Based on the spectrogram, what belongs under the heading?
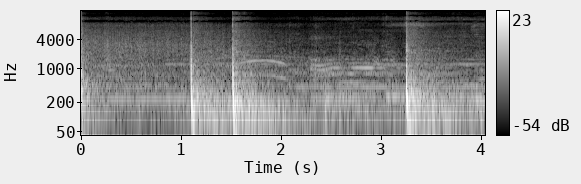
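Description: Aerial fireworks shells bursting in four sharp bangs, one right at the start, two close together about a second in, and one past the three-second mark, each trailing off in a short echo. Music plays underneath throughout.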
